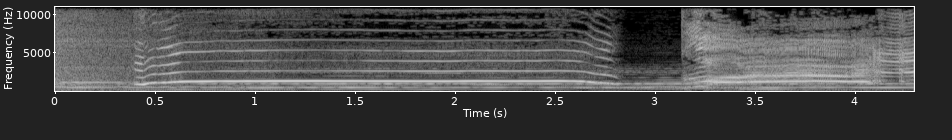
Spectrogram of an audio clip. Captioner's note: shriek; pained cry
